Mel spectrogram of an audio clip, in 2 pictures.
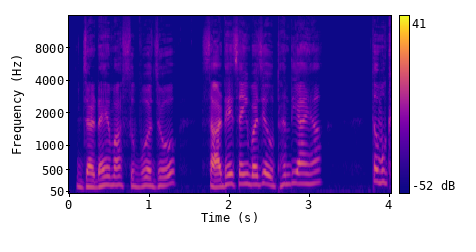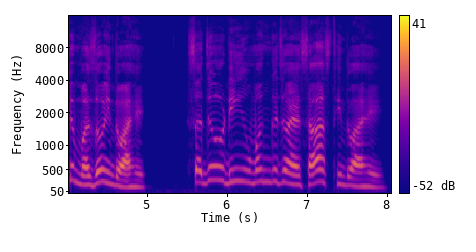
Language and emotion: Sindhi, happy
